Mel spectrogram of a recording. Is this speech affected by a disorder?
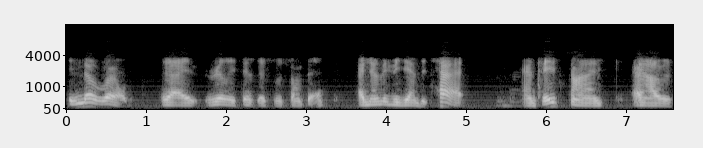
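Yes: spinal muscular atrophy, type 2; better jaw muscles since Spinraza.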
